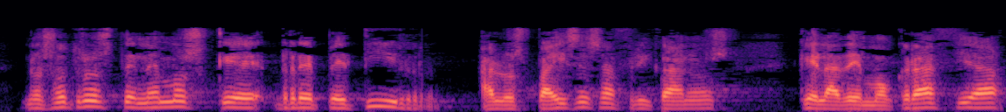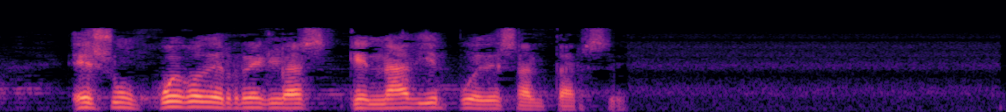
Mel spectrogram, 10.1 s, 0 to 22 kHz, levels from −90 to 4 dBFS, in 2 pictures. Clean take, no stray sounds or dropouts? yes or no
yes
